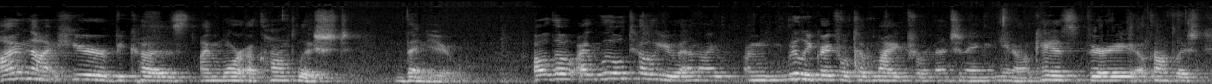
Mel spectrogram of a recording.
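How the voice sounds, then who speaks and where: Speaking at a very slow pace, a woman uses a medium pitch and ordinary pitch variation, with audible room echo and noticeable background noise. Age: 70s. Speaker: writer and former teacher. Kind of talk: talk to a writers club meeting. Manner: animated.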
